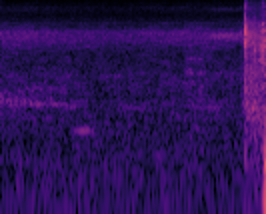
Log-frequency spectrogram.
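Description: Quiet room tone with faint hiss through a pause. Near the end there is a sharp click, and a man's voice starts speaking.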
